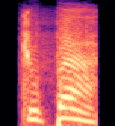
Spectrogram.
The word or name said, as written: Chupa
